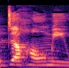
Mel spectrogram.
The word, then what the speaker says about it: Dahomey: Dahomey? Is that how you say it? – The Dahomey women...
